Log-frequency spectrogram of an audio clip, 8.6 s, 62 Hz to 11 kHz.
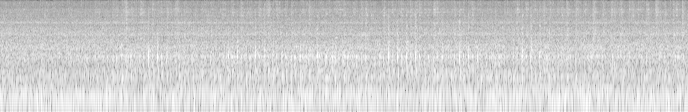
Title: Ford F-150 Triton "Rattle" Noise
